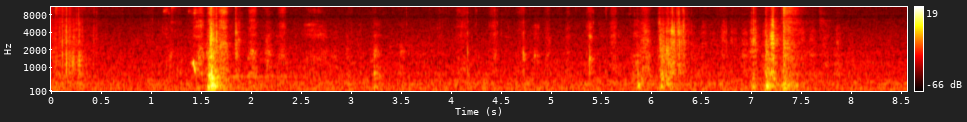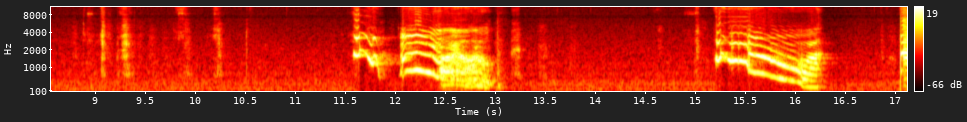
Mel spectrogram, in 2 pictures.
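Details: A dog unwilling to enter its crate for an afternoon nap, wanting to keep playing with a toy mouse; mostly quiet shuffling and clicks indoors, then two loud falling whines near the end.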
